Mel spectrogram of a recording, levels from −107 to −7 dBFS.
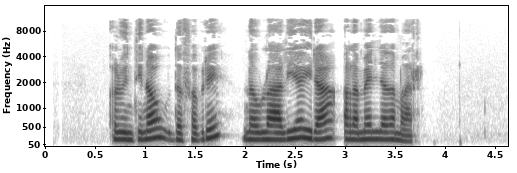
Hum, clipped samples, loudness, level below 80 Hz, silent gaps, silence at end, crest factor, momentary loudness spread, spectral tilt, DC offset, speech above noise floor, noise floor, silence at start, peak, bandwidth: none; under 0.1%; -31 LUFS; -80 dBFS; none; 0.9 s; 18 dB; 7 LU; -6.5 dB/octave; under 0.1%; 50 dB; -81 dBFS; 0.65 s; -14 dBFS; 11.5 kHz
